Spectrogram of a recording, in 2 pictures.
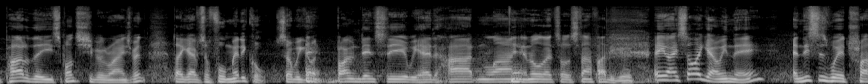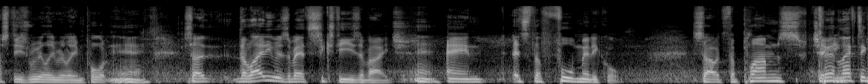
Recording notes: Live from the Mountain View Hotel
